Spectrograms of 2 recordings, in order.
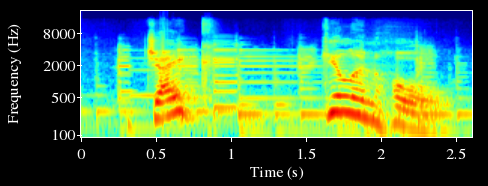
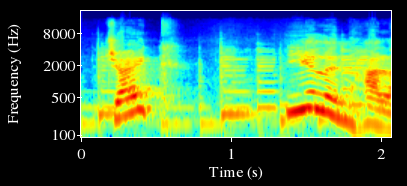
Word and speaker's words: Jake Gyllenhaal: one so this one most people say as Jake Gyllenhaal but there's a twist it's actually Jake Gyllenhaal ah Jake Gyllenhaal ah and also let me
